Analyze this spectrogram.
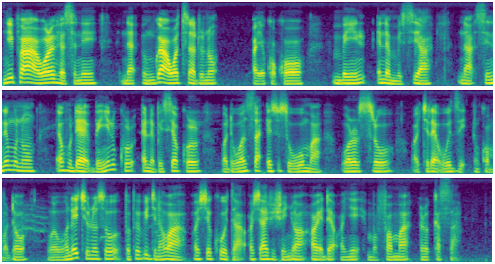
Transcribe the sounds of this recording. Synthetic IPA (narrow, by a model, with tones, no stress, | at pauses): ɲĩ˦pʰa˦˨wɔ˦ɾɪ˦ɕᶣɛ˨sɪ˨nɪ̃˦ | nã˨ŋ̩˨ɡu˦a˨wɔ˦tʰɪ˦nã˨dʊ˦nʊ̃˦ | ɔ˨jɛ˨kʰɔ˨kʰɔː˦ | m̩˨bẽ˨ɲĩ˦nɛ˦nã˨m̩˨me˨si˦a˨nã˨sĩ˨n˦nɪ̃˦mũ˦nʊ̃˦ | ɛ˦ɦũ˨dɛ˦be˨ɲĩ˦n˦kʰʊ˦ɾnã˨be˨si˦a˦kʰʊ˦ɾwʔɔ̰˨dɪ˨wɔ̃˦n̩˦sa˦ʔɛ˦su˦so˨wɔ̃˦mã˨wʔɔ˦ɾsɾɪ˦w | ɔ̰˨t͡ɕʰɪ˦ɾɛ̰˨wʔɔ˦d͡zi˨ŋ̩˨kʰɔ˨mɔ̃˨dɔ˦wɔ̃˨ɾɔ̃˨nʊ̃˦æ˦t͡ɕʰi˨ɾnʊ̃˦sʊ˦pʰæ˨pʰæ˦bi˦d͡ʑi˨nã˨wɔ˦a˨ɔ˦ɕɛ˦kʰo˦˨tʰa̰˨ɔ˦ɕɛ˦a˦ɕᶣɪ˨ɕᶣɛ˨ɲʊ̰̃˦a˨ɔ˦jɛ̰˨dɛ̰˦ʔɔ˨ɲɛ̃˦˨mã˨fã˦mːã˦ɾɪ˦kʰa˨sa̰˨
